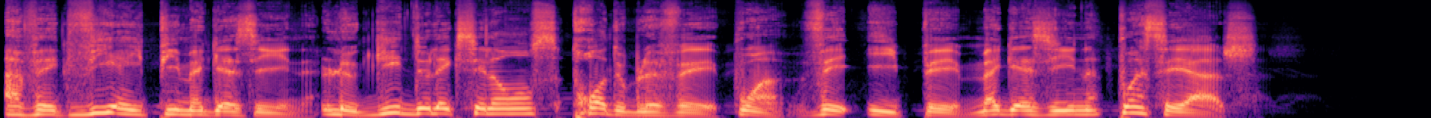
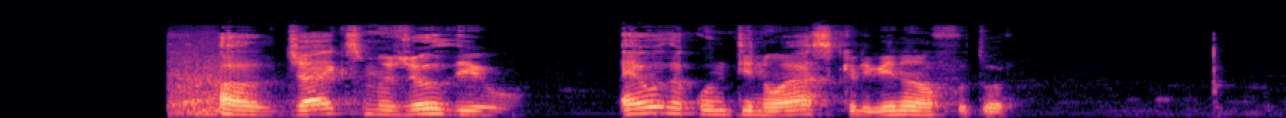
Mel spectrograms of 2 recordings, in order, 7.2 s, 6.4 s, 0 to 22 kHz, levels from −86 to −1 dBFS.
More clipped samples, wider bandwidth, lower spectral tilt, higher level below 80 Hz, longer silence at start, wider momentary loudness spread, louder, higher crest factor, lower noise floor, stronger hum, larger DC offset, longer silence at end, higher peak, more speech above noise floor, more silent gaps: neither; first, over 20 kHz vs 9.4 kHz; about the same, -4 dB/octave vs -4 dB/octave; first, -42 dBFS vs -66 dBFS; second, 0 s vs 0.85 s; second, 4 LU vs 10 LU; about the same, -15 LUFS vs -17 LUFS; about the same, 14 dB vs 18 dB; first, -83 dBFS vs -66 dBFS; neither; neither; second, 0.9 s vs 1.4 s; about the same, -2 dBFS vs 0 dBFS; first, 68 dB vs 51 dB; neither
